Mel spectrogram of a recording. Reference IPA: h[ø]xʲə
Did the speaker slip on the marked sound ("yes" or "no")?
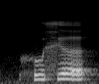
yes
